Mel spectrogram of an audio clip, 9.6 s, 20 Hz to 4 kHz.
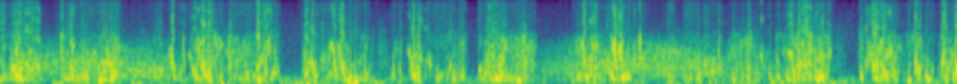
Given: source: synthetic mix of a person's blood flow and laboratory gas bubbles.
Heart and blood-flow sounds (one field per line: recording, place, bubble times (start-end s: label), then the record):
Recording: Doppler ultrasound of blood flow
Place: subclavian vein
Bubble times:
0.00-0.45 s: bubbles
0.57-1.24 s: bubbles
1.47-2.81 s: bubbles
3.01-3.73 s: bubbles
3.90-4.68 s: bubbles
4.78-5.38 s: bubbles
5.72-6.48 s: bubbles
6.65-6.76 s: bubbles
6.82-7.25 s: bubbles
7.27-8.34 s: bubbles
8.58-9.57 s: bubbles
From the record:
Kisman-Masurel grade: 444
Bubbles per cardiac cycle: continuous sound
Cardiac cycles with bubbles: 100%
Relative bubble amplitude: maximal (0.775 to 0.999)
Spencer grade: 4 (maximum detectable bubble signal sounding continuously throughout systole and diastole of every cardiac period, and overriding the amplitude of the normal cardiac signals)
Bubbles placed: anywhere in the cardiac cycle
